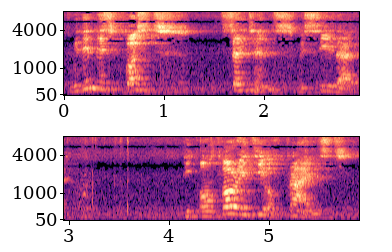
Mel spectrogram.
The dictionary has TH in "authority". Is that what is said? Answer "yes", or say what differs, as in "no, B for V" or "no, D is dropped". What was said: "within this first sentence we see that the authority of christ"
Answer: yes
